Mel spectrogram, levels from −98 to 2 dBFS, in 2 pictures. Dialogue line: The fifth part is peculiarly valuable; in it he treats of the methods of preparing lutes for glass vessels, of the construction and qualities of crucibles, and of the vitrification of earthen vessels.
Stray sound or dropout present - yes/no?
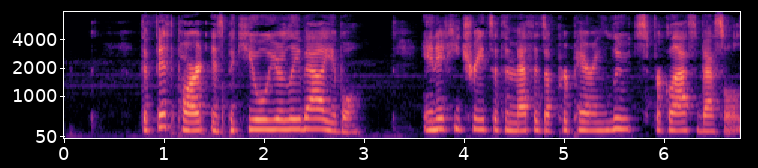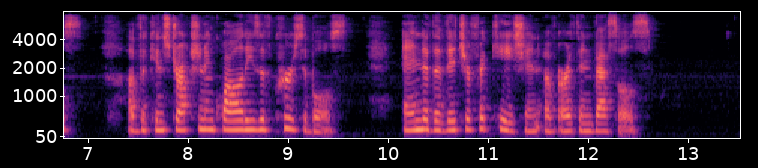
no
